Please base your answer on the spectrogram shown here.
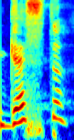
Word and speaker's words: Guest: Ensuite, nous avons Bertrand Guest, c'est comme ça qu'on prononce, ouais.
